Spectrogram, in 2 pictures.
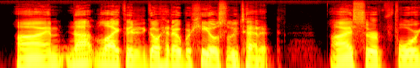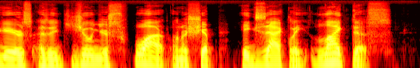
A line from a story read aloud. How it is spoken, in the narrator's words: He said evenly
